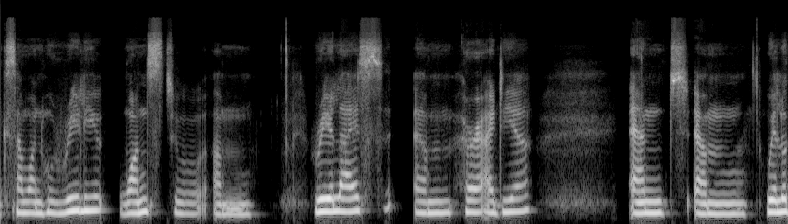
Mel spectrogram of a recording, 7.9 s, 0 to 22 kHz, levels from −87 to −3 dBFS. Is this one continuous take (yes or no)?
yes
